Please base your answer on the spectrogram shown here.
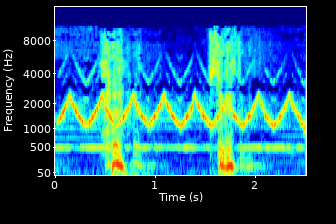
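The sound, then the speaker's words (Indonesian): A car alarm goes off in a garage at night, a loud warbling tone that sweeps rapidly and regularly up and down, broken by two harsh, noisy bursts. “alarm mobilku berbunyi.”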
